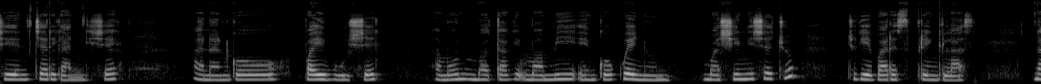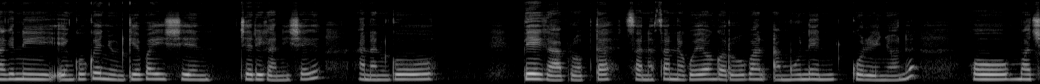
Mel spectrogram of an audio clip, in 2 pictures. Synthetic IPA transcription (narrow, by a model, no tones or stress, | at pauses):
ent͡ʃeɾikaniʃɛk | ananɡo | paibuʃek | amunmɔtakmɔmieŋɡokweɲun | maʃiniʃet͡ʃu | t͡ʃukepaɾespriŋɡlas | nakinieŋɡokweɲunkepaiʃen | t͡ʃeɾikaniʃɛk | ananɡo | pekapɾɔp̚tasanasanakojɔŋɡɔɾobanamunenkoɾeɲɔnɛ | komat͡ʃ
